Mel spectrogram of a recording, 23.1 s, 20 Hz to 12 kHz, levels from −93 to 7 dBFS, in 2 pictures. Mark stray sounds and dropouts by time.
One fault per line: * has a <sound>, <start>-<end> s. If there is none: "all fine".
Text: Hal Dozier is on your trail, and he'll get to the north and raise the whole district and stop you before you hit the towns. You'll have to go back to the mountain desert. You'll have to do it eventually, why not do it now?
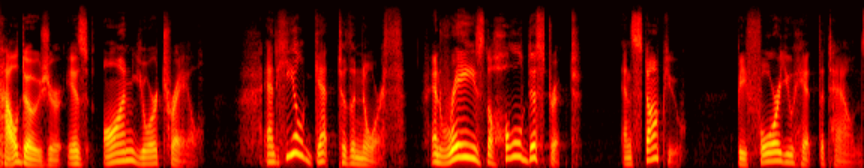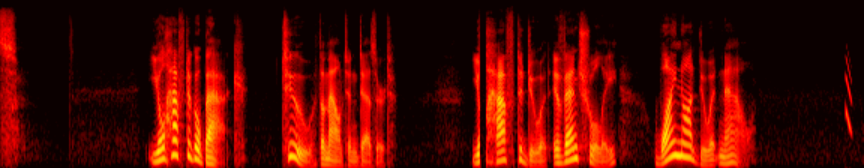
* has a dropout, 17.9-18.0 s
* has a chirp, 22.8-22.9 s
